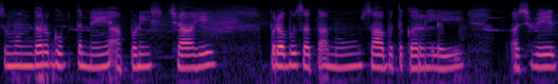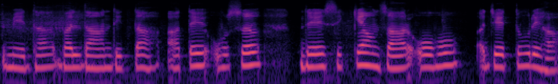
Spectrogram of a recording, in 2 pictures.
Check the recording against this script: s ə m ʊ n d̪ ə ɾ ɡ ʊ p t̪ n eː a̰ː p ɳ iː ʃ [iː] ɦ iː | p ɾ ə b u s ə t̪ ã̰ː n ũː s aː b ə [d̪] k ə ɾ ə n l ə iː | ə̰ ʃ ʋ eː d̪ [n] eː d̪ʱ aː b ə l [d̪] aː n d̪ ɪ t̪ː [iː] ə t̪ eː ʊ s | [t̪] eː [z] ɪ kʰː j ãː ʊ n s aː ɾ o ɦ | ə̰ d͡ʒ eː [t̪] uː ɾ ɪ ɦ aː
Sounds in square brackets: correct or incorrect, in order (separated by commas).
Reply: incorrect, incorrect, incorrect, correct, incorrect, incorrect, incorrect, correct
